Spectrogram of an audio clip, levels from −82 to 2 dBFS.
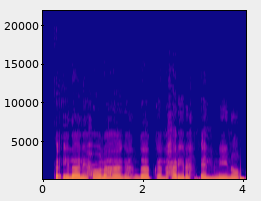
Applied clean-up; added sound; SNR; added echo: neural mask model RNNoise.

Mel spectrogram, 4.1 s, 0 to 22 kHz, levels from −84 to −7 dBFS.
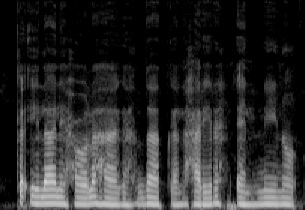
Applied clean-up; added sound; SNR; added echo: none; none; none; none.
